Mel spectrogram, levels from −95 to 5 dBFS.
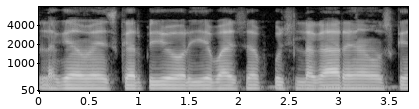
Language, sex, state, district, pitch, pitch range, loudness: Hindi, male, Chhattisgarh, Kabirdham, 115 Hz, 110-115 Hz, -18 LUFS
